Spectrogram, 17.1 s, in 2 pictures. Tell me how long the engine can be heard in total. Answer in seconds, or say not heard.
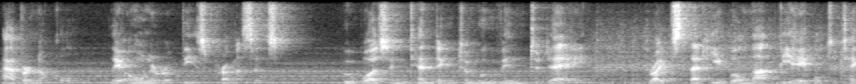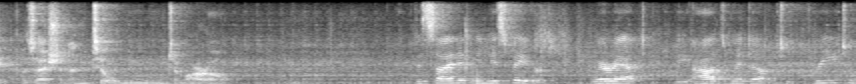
17 s.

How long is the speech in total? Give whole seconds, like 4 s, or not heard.
15 s.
